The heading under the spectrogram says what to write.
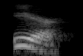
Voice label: ear, shona

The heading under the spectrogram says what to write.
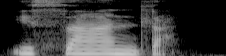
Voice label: "Isandla", Ndebele

